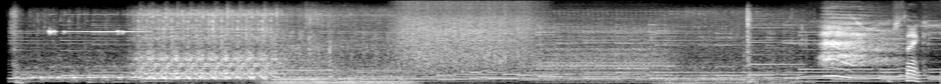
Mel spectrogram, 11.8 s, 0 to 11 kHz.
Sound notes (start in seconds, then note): 0.3 boat beeps; 1.8 engine whirs; 10.2 sighs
